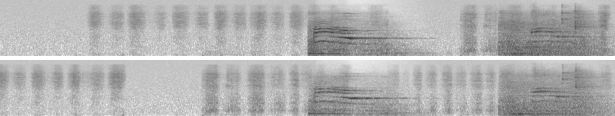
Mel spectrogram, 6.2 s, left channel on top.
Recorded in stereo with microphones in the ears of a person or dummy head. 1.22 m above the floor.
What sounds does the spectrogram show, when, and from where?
3.1 s a cat meowing: 40° left (ahead or behind), 0.6 m; by 5.9 s 35° left (ahead or behind), 2.0 m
